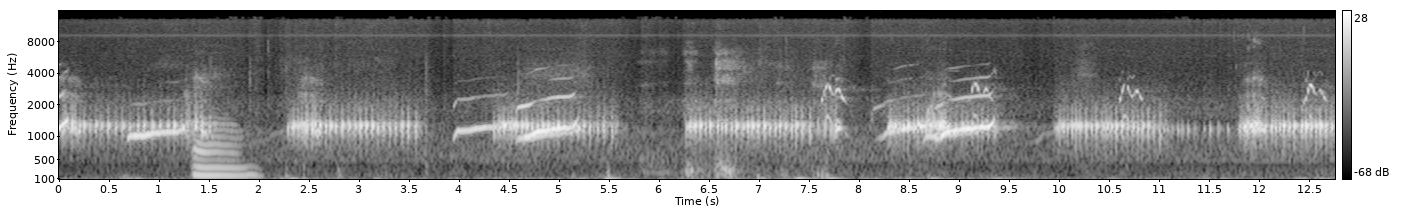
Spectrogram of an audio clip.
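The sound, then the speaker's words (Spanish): Loud, rolling trills from a chorus of natterjack toads, calling again after staying silent all winter now that it is relatively warm, about a month before spring, come in repeated bursts separated by short pauses, with thin whistling notes sliding over the droning calls. “El despertar de los sapos corredores es título de película de ciencia ficción.”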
